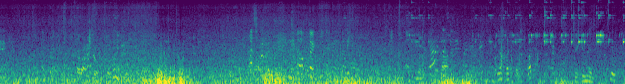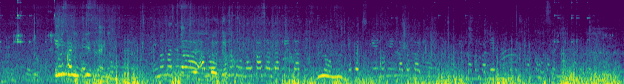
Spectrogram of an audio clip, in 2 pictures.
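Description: A crowd of people chatter and talk outdoors nearby.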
